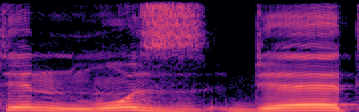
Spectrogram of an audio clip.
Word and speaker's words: مزجات: قوله تعالى وجئنا ببضاعه مزجات هنا التقليل الاماله الصغرى في الالف مزجات فاوفي لنا الكي الواو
